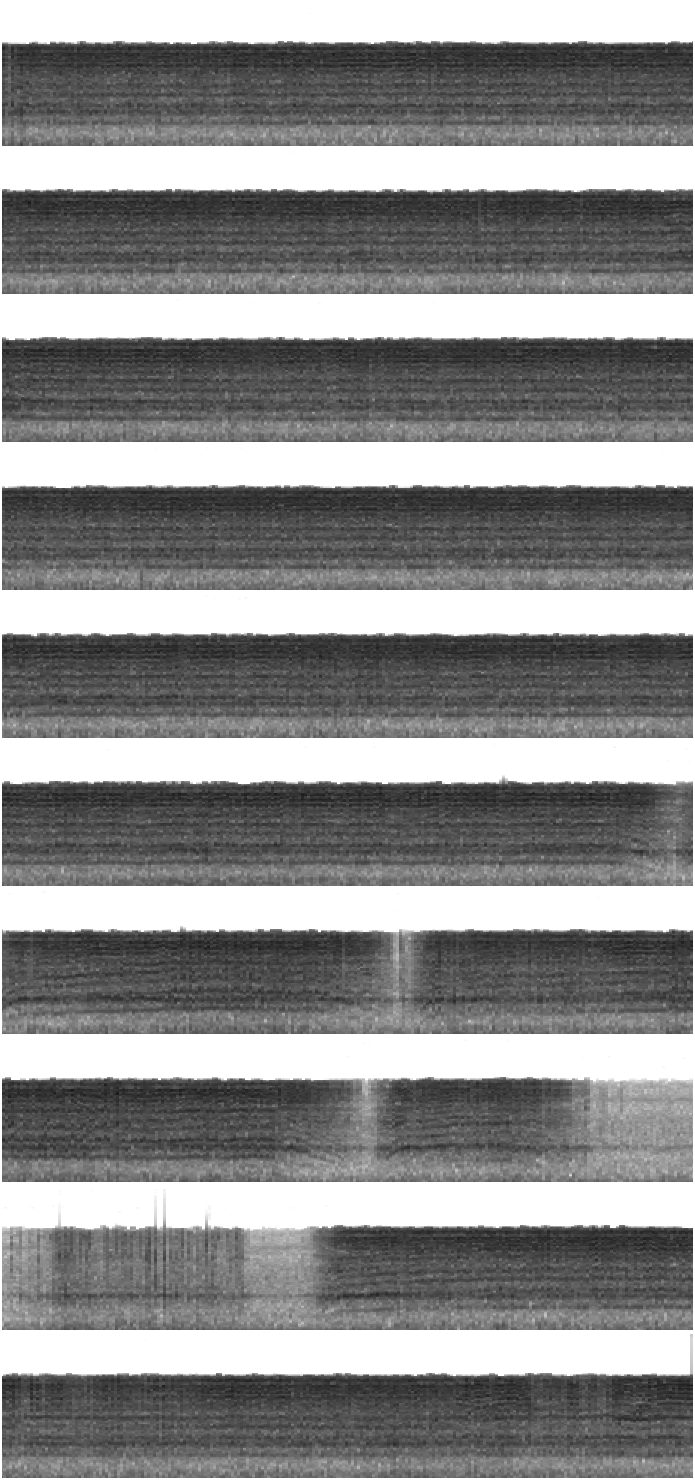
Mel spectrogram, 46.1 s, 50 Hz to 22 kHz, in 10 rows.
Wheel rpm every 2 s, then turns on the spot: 160, 160, 160, 160, 160, 160, 160, 160, 160, 160, 160, 160, 160, 130, 130, 120, 150, 90, 20, 60, 160, 160, 160.
36-38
